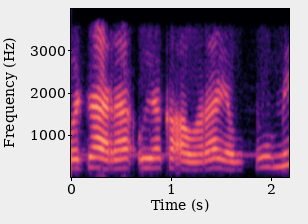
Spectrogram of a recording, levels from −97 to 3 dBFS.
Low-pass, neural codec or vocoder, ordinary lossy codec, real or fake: 3.6 kHz; none; none; real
